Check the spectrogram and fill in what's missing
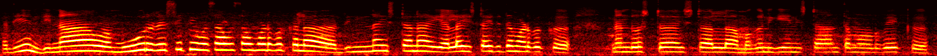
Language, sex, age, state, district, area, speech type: Kannada, female, 30-45, Karnataka, Gadag, rural, spontaneous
